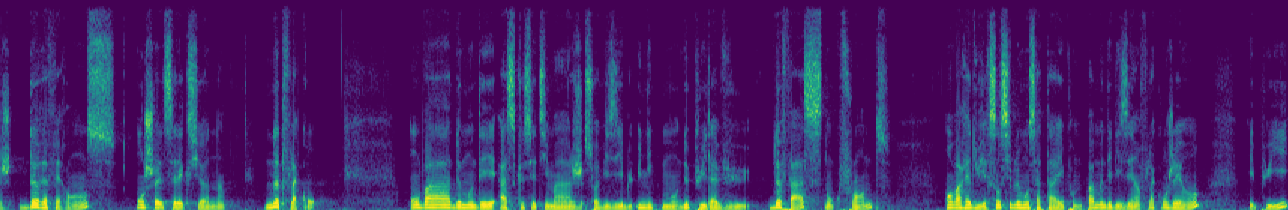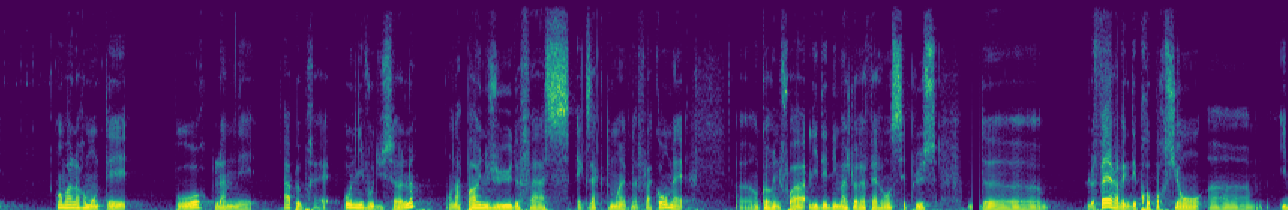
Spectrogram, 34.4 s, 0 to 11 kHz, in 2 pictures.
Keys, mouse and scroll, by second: 0.5 click, 4.0 click, 4.8-5.4 scroll up 2, 7.5 click, 12.4 click, 15.0-16.0 scroll up 6, 17.0 click, 17.2 click, 17.4 click, 17.6 click, 17.8 click, 18.0 click, 18.1 click, 18.3 click, 18.4 click, 18.6 click, 19.8 click, 23.6-24.8 scroll up 8, 24.8 scroll down 1, 25.0-25.8 scroll down 8, 26.0 scroll up 1, 26.5 shift+middle click, 27.2 scroll up 2, 28.0 scroll down 1, 28.4 shift+middle click.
